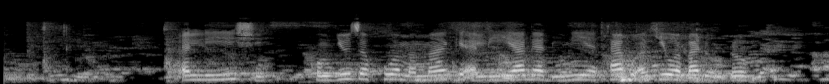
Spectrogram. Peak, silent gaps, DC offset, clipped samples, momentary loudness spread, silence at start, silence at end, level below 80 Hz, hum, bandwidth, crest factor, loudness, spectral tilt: 0 dBFS; none; under 0.1%; under 0.1%; 17 LU; 0.05 s; 0 s; -66 dBFS; none; 9 kHz; 18 dB; -18 LUFS; -5.5 dB/octave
